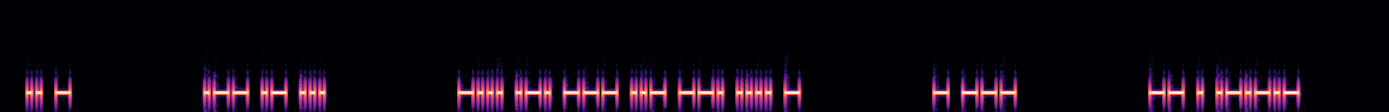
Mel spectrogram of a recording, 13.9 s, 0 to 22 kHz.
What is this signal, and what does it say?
Morse code, heard as a keyed tone, about 25 wpm, 700 Hz. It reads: IT WAS BROUGHT TO ME.
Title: 4x Word-Spacing - Sentences from Top 500 Words - 25wpm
